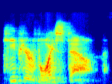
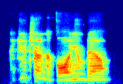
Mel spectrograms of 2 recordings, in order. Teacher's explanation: when a phrasal verb has a noun object such as keep your voice down the noun usually has the main stress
